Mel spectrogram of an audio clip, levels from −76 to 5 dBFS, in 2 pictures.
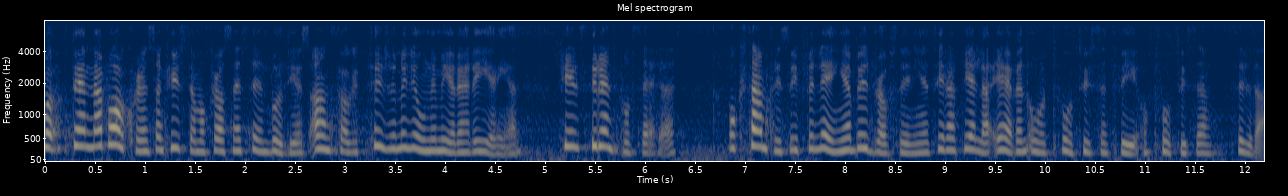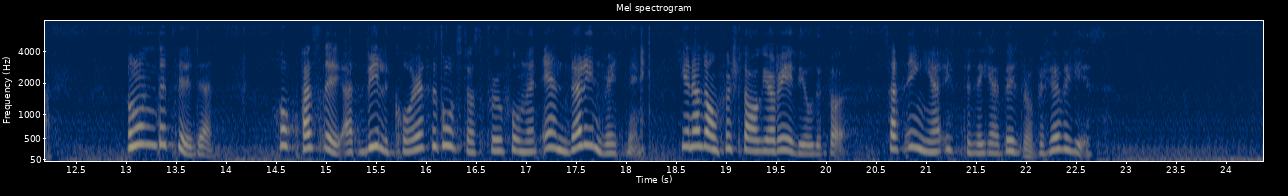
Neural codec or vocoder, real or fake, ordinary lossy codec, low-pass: codec, 16 kHz in and 24 kHz out, 0.9 kbps, LongCat-Audio-Codec, four codebook decoder; fake; none; 7.2 kHz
